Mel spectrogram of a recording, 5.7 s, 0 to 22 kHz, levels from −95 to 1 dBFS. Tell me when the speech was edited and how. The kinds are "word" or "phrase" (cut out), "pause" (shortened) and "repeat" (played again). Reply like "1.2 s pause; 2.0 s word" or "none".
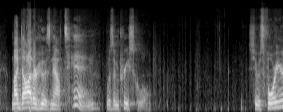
2.1 s pause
